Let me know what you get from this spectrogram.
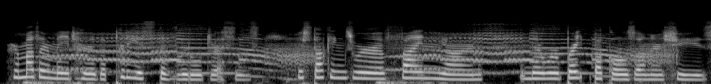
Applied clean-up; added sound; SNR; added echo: none; Door; 9 dB; none.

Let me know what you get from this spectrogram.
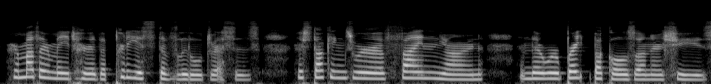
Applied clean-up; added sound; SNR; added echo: none; none; none; none.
